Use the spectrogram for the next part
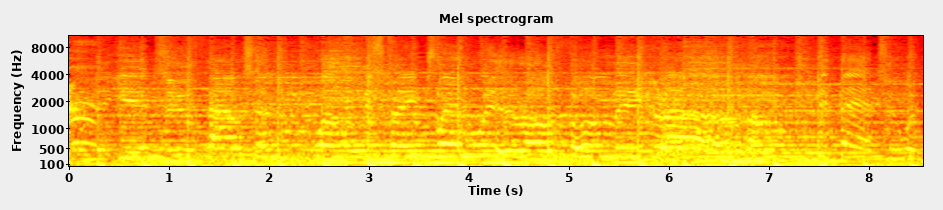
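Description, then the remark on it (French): An upbeat Britpop dance song plays loud, with a steady four-on-the-floor beat, bright synths and guitars, and a sung melody riding over the full band throughout. “c'est euh, …, un des, des, sommets du Britpop selon moi”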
